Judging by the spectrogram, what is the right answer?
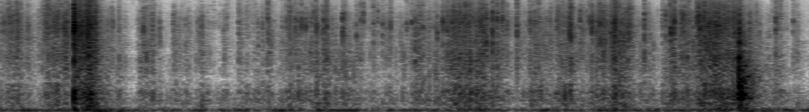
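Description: Thin clear plastic bag crinkling and rustling as it is pulled off a handheld meter, with a sharper crackle about half a second in and another near the end.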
